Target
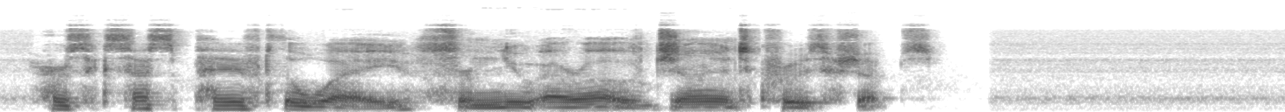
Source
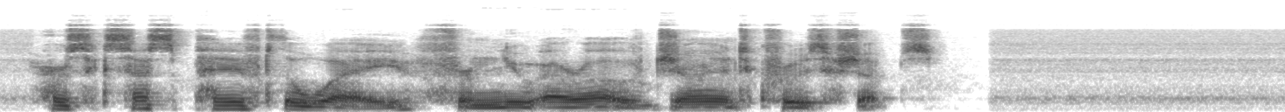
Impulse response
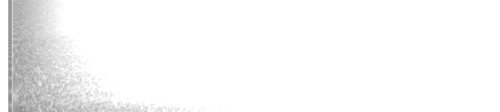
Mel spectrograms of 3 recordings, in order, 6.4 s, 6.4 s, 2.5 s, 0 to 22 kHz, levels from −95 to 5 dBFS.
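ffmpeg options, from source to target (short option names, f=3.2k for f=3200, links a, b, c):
-filter_complex "[0:a]asettb=1/sr,asplit=3[a][b][c];[a]atrim=end=1.444[d];[b]atrim=start=1.44:end=3.8,asetpts=PTS-STARTPTS,afade=t=in:d=0.004:c=qsin,afade=t=out:st=2.356:d=0.004:c=qsin,highshelf=f=2.7k:t=q:w=3:g=9.5[e];[c]atrim=start=3.796[f];[d][e]acrossfade=d=0.004:c1=hsin:c2=qsin[g];[g][f]acrossfade=d=0.004:c1=qsin:c2=hsin,volume=-8dB"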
